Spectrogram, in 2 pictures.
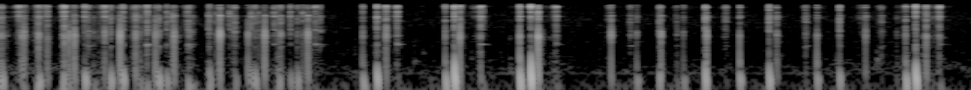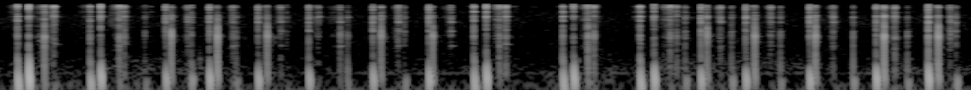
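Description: Two small, hollow, empty clear plastic shot glasses are held in both hands near the microphone's ears and tapped and scratched with fingernails. The result is a dense, rapid stream of short, dry clicks and taps with almost no ring, plus fainter scratchy rustling between them.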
